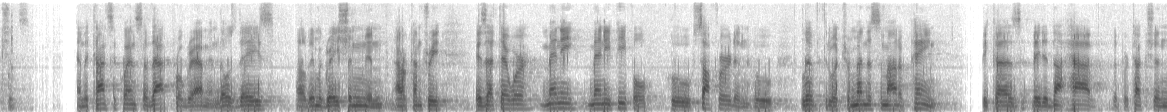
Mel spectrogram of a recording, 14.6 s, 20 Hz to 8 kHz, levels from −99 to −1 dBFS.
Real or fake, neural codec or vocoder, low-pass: real; none; 7.2 kHz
